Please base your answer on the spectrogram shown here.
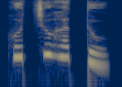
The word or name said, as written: ಹುಚ್ಚುಹತ್ತಿ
